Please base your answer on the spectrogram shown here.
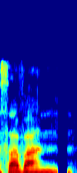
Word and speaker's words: savane: prononce plus on par exemple ici on ne prononcez pas savon savon puisque il y a la la voyelle donc on dit la savane c'est bon parfait elle porte une grande robe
